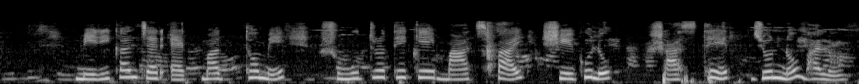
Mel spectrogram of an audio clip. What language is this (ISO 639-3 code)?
ben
